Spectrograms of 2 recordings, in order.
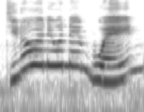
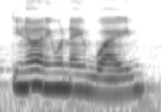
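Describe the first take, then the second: First: Much higher, squeaky question. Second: Said in the usual way. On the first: Acted. Player character asking Tabitha about Wayne in a squeaky voice. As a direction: ask it in a squeaky put-on voice.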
